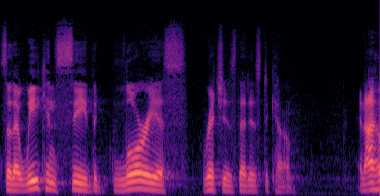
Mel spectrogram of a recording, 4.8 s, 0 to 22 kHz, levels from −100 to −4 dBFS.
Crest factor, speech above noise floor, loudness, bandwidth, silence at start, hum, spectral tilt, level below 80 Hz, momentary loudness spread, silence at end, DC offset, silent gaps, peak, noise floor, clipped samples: 22 dB; 40 dB; -36 LUFS; 14 kHz; 0.05 s; none; -5 dB/octave; -82 dBFS; 20 LU; 0 s; under 0.1%; none; -16 dBFS; -77 dBFS; under 0.1%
